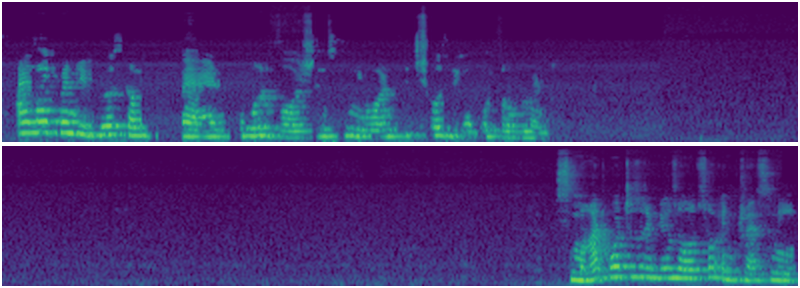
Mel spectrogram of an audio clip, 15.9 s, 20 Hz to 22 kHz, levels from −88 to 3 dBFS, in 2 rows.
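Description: A speech clip, and the talker keeps getting ducked whenever the far end seems to be talking too, which looks like speech suppressed in double talk. The level sags at 0.14–0.63 s, 0.93–1.6 s, 2.2–2.56 s, 3.11–3.54 s and 3.93–4.86 s, and there's a brief dip right at the very end from 15.89 s. The shallow ones are only a few dB down. The worst, around 3.1 s and 4 s, drop by roughly 15 dB. The likely cause is the echo canceller failing to tell the near talker from loudspeaker echo and pulling everything down together. Inside that 3.11 s dip there's also a faint scrap of the other side's voice leaking through, from 3.23 to 3.34 s. It sits roughly 30 dB under the speech, so it's quiet and short. That's most likely residual loudspeaker echo the canceller didn't fully remove from the mic.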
